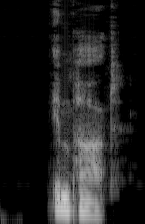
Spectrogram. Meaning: 1. To give or bestow (e.g. a quality or property) 2. To give a part or to share 3. To make known; to show (by speech, writing etc.) 4. To hold a conference or consultation
- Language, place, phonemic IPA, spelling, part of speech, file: English, Queensland, /ɪmˈpaːt/, impart, verb, En-au-impart.ogg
